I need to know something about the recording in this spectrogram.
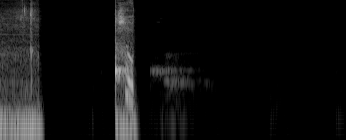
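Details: Harsh, noisy inspiratory stridor with a squeaky pitched edge; narrowing at the tongue base from lingual tonsil enlargement, confirmed by biopsy.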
